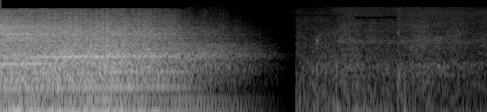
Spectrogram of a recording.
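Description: Title-sequence soundtrack of music mixed with car sound effects, fading out within the first second into a brief silence, followed by faint studio room tone.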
